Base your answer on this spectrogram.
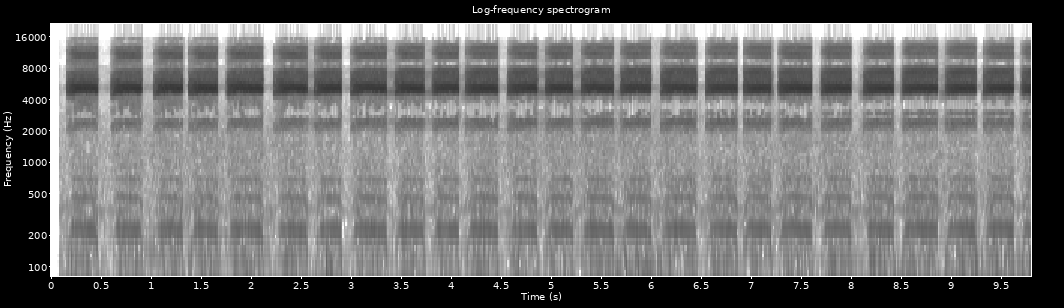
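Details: Cicada cretensis singing in summer on the island of Crete, Greece: loud, dense buzzing pulses repeated about two or three times per second in a steady rhythm, with short gaps between each burst.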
